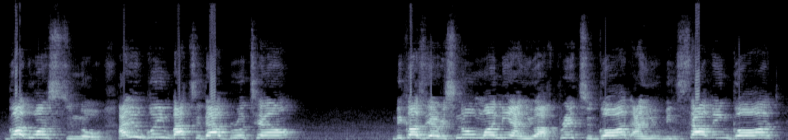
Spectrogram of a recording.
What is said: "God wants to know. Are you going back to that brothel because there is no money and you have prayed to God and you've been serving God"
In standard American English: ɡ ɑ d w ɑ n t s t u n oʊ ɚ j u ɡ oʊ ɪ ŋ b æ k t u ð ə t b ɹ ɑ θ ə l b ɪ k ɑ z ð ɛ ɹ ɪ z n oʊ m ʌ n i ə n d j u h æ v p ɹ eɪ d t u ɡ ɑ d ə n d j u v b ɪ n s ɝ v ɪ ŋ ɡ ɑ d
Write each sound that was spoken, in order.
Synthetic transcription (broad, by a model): ɡ ɑ d w ɑ n t s t u n oʊ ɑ j u ɡ oʊ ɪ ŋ b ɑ k t u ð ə t b ɹ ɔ t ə l b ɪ k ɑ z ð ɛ ɹ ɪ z n oʊ m ʌ n i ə n j u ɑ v p ɹ eɪ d t u ɡ ɑ d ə n j u v b ɪ n s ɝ v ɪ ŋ ɡ ɑ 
